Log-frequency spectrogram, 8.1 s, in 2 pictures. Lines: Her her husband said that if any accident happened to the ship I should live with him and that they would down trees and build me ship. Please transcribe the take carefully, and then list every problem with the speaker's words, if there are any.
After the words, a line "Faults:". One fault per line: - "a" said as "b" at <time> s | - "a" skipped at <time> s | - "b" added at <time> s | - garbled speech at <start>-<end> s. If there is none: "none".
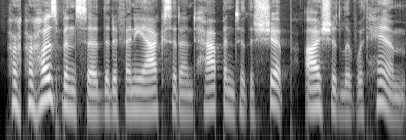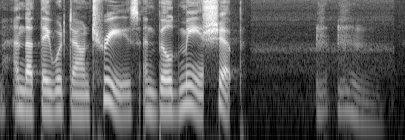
Her her husband said that if any accident happened to the ship I should live with him and that they would down trees and build me ship.
Faults:
none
